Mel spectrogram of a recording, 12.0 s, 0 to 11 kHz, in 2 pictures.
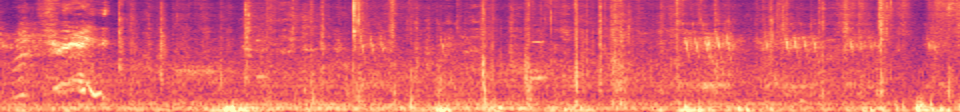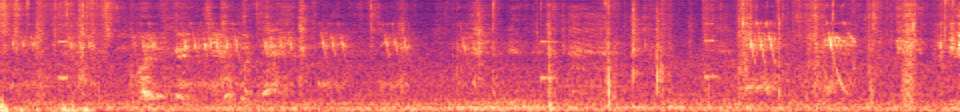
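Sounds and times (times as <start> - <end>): running footsteps on grass: 0.1 - 12.0.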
